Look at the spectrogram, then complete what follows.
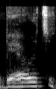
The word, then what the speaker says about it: Barrett: Falando sobre doença do refluxo, nós temos então o esôfago de Barrett, né? Ou esôfago de Barrett, que seria a pronúncia correta, porque isso foi descrito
